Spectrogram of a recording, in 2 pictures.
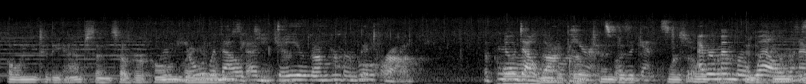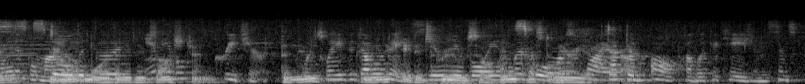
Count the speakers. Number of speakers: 3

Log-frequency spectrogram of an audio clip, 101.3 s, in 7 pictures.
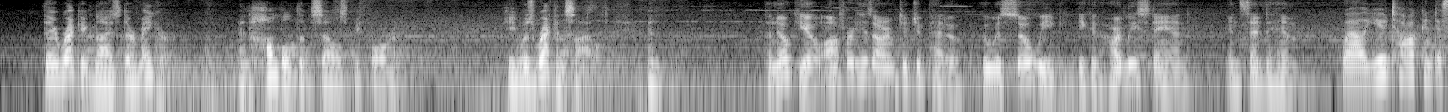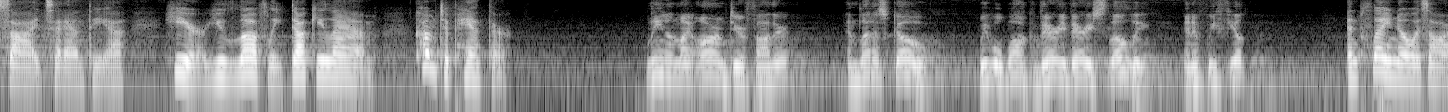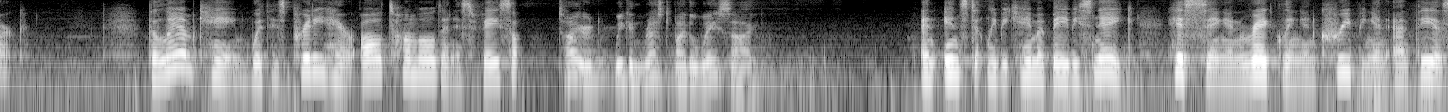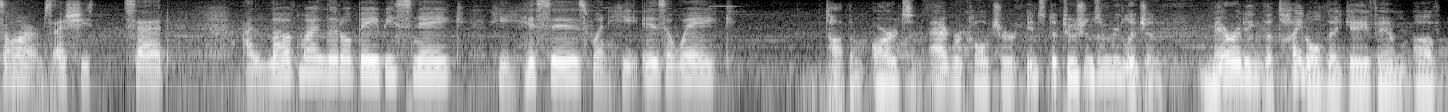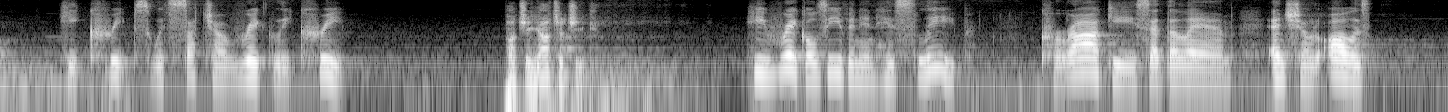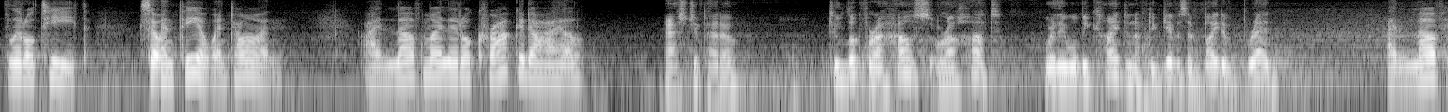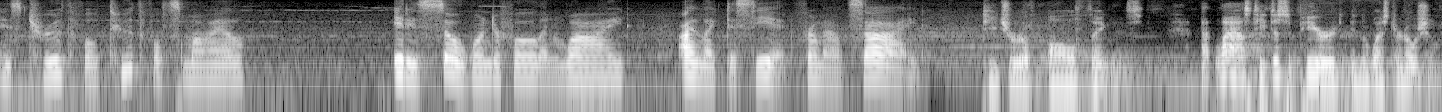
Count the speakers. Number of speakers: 3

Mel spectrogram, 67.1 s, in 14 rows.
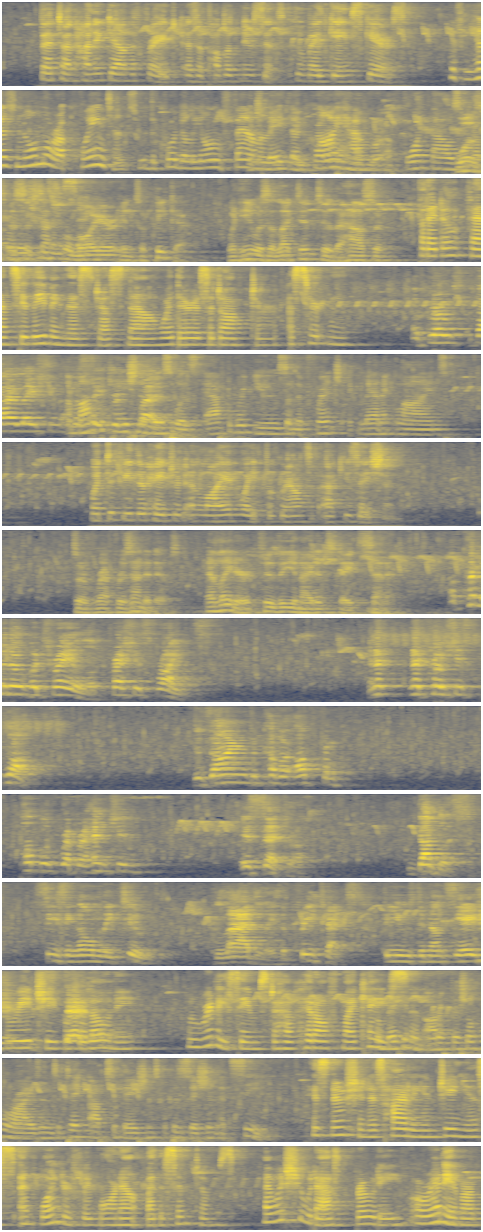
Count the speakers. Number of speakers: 6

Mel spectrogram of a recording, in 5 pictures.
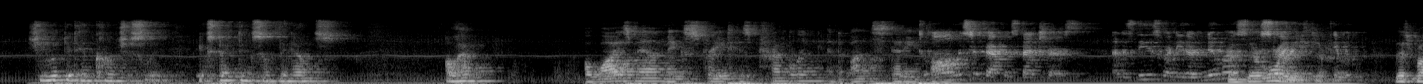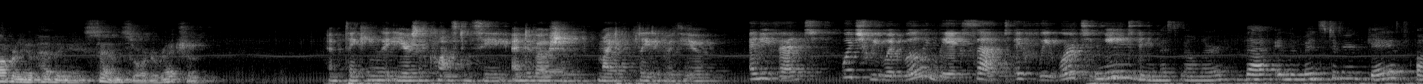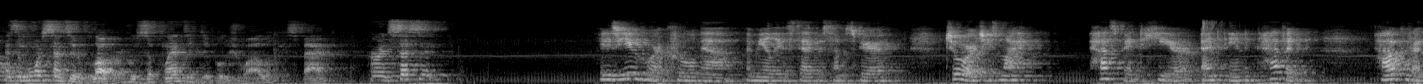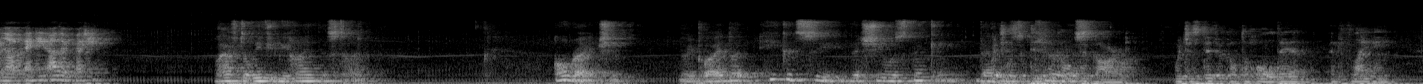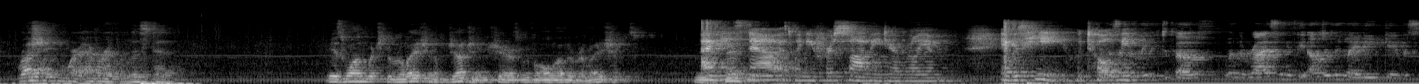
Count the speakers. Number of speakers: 8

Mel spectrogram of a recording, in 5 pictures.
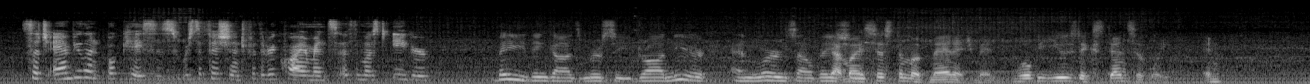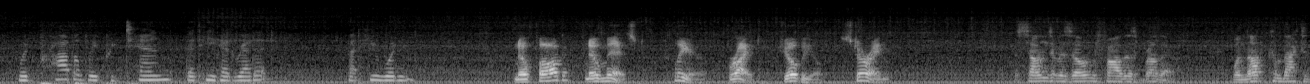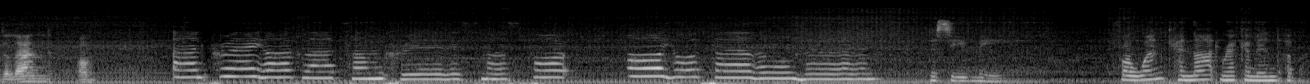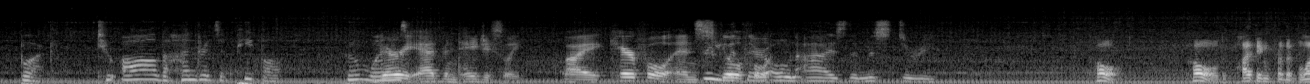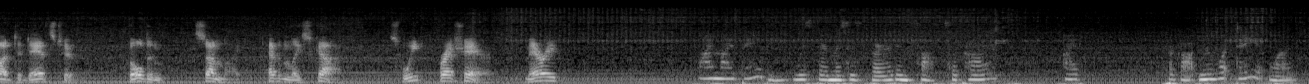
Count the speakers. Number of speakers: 7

